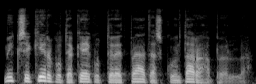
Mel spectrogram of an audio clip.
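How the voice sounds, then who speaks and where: A man voicing a calm, thoughtful brother who speaks in measured, sermon-like phrases in an audiobook reading. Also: lowish voice, husky, no room sound. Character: calm, wise, reasoning young brother.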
